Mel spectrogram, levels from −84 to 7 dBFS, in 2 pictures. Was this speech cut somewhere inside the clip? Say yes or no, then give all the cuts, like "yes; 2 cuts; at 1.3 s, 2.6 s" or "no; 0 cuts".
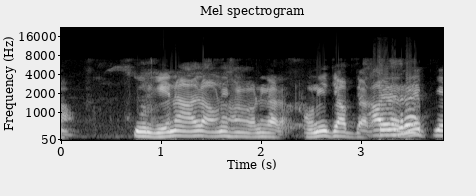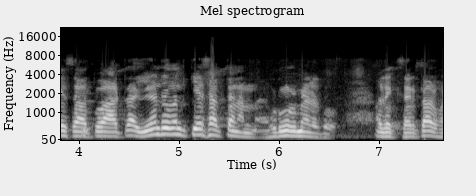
yes; 1 cut; at 3.1 s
